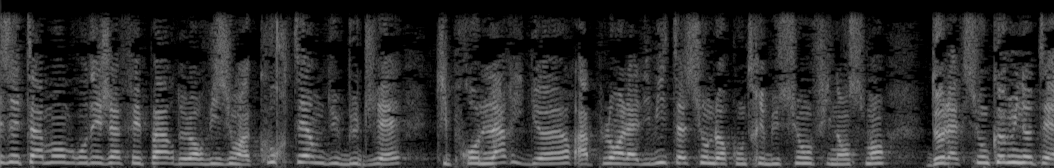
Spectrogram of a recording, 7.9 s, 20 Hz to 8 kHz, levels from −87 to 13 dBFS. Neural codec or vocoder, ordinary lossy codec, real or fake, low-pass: none; none; real; 7.2 kHz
